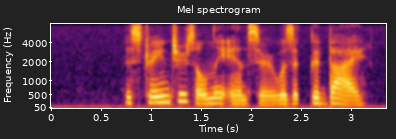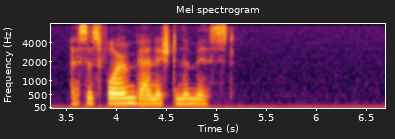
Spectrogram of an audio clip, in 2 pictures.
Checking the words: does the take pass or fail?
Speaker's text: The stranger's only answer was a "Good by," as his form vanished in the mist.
pass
